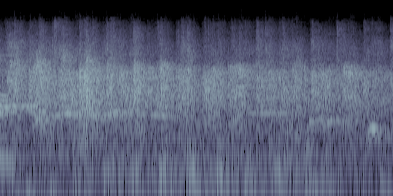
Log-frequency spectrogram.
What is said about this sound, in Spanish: Hoy estamos aquí en el eSmart Core Zaragoza de Villajoyosa. ¡Un fuerte aplauso!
